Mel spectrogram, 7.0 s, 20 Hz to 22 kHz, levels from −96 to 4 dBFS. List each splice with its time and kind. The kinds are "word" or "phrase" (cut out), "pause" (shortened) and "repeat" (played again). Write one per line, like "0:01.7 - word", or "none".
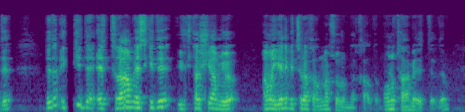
0:03.7 - pause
